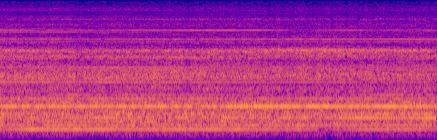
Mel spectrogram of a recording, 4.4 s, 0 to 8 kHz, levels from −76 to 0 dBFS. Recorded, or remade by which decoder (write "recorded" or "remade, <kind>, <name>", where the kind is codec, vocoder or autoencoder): recorded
